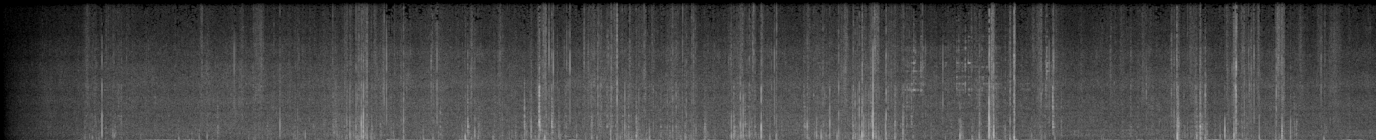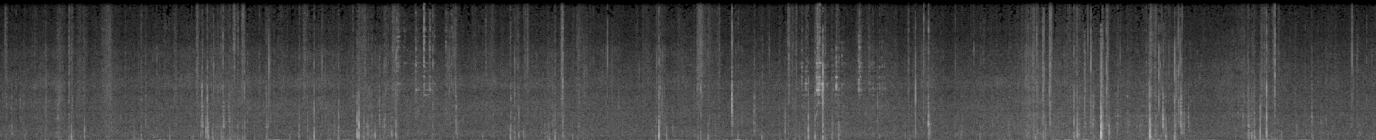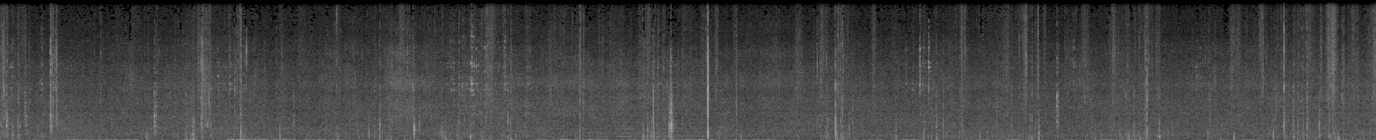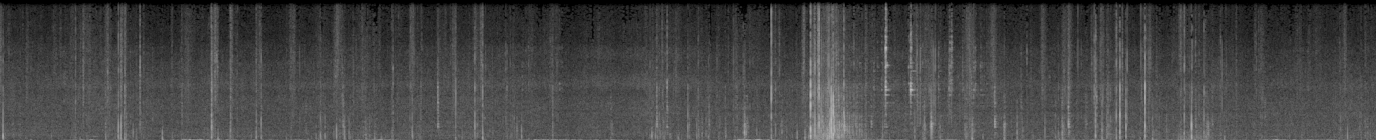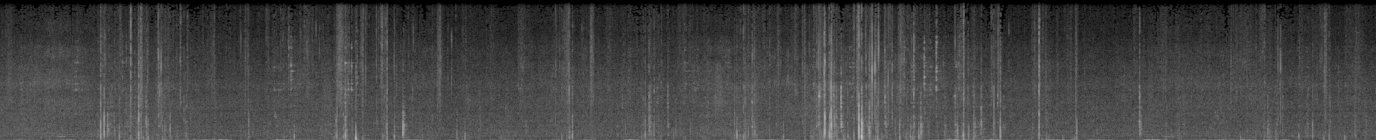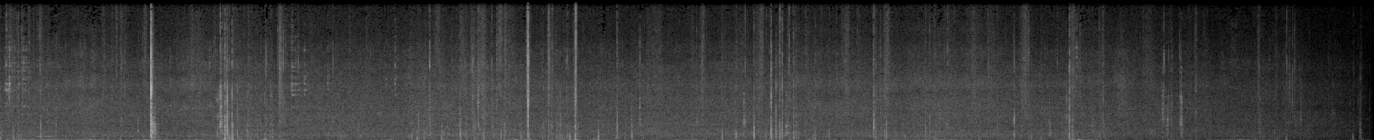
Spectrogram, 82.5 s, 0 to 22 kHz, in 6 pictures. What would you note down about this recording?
Wind and flags, Zoom H6 + Rode NT4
